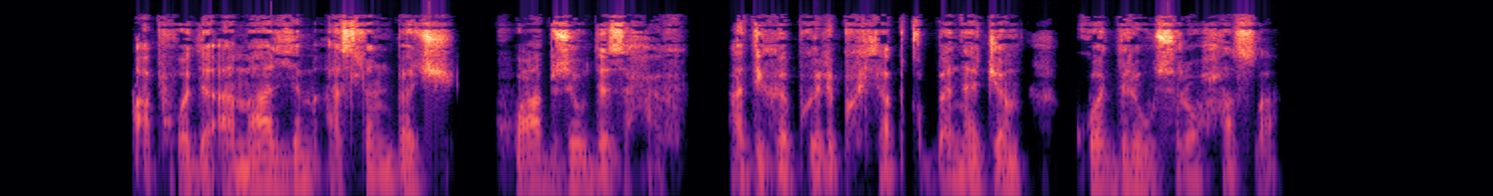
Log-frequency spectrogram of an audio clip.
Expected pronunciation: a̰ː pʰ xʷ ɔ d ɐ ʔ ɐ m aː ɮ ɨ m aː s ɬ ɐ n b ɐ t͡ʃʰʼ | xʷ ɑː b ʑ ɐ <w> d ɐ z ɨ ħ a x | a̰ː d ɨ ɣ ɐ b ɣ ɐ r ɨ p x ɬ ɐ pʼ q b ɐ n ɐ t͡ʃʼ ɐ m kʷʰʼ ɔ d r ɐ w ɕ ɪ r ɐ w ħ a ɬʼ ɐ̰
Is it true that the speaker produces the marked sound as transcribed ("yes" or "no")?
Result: yes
